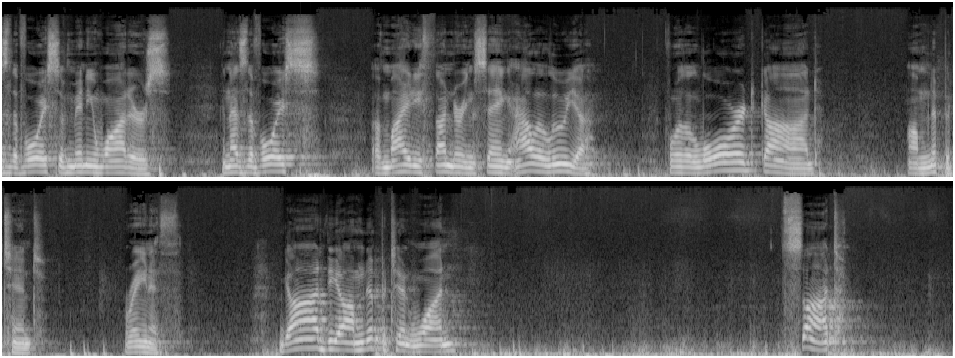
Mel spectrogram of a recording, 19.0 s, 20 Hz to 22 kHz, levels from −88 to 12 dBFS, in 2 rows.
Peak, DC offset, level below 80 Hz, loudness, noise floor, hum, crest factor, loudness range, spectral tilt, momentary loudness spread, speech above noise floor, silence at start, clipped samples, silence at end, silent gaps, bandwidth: 0 dBFS; under 0.1%; -24 dBFS; -12 LUFS; -35 dBFS; none; 12 dB; 6 LU; -5 dB/octave; 18 LU; 25 dB; 0 s; under 0.1%; 0.05 s; none; 18 kHz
